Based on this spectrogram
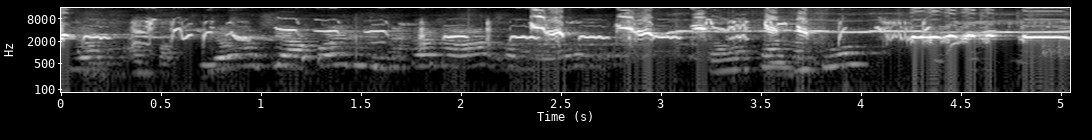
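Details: Oriental magpie-robin in konslet style, meant to spur reluctant magpie-robins into song, pours out a dense, varied jumble of chattering notes, harsh stacked calls and a long steady whistle that ends in trilled phrases.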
